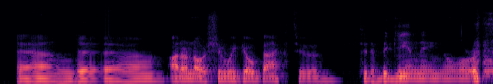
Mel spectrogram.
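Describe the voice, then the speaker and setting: A man with a Swedish accent, medium pitch, ordinary pitch variation and a fairly slow pace. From Sweden. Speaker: musician. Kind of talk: interview. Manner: halting.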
